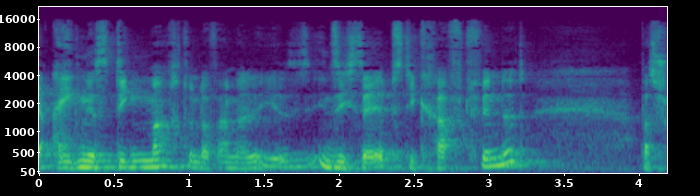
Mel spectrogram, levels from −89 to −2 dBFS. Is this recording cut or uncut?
uncut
